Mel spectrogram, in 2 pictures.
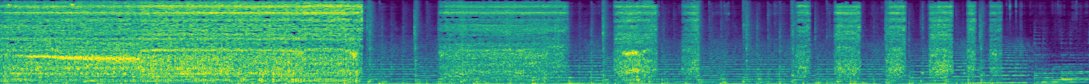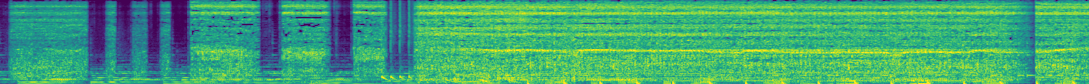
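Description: Cordless reciprocating saw cutting through tree branches, its blade sawing into the wood. It runs steadily for the first few seconds, starts and stops through the middle, and runs steadily again for the last several seconds, over background music.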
